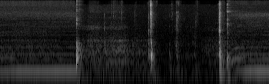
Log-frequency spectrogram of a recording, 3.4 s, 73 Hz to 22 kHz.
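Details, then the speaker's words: TVR Griffith 500 V8 after extensive work, key cycled before first start with about 25 liters fuel, heard from the cabin: steady low buzzing hum with a few sharp clicks, engine off; the fuel pump is priming and building pressure normally. "Let us cycle the key. I hear that's building fuel pressure."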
